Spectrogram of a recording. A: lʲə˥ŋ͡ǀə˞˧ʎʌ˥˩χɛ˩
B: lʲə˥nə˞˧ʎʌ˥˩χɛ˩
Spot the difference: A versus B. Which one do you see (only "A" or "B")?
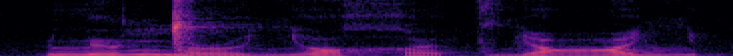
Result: A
